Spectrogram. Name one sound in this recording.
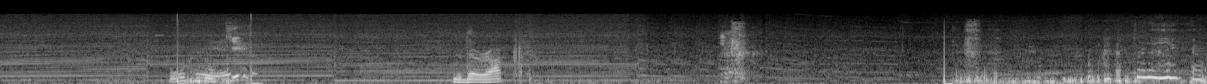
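A racing car engine whines steadily and shifts pitch with gear changes.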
